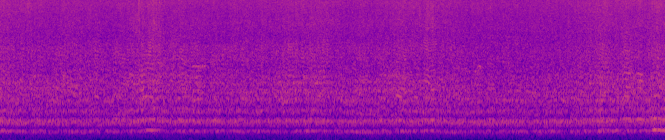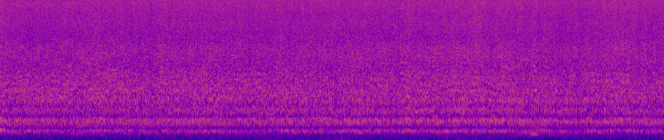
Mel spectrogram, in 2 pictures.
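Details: Natural swarm-like hum of bees, steady low drone with faint individual insects passing closer now and then against the constant buzz.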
